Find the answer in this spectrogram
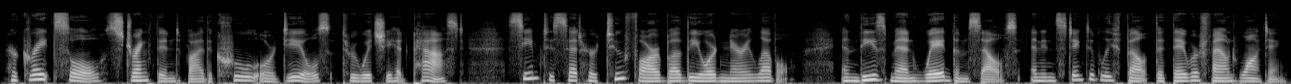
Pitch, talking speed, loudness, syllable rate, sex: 165 Hz, 165 wpm, -19 LUFS, 4.9 syllables/s, female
